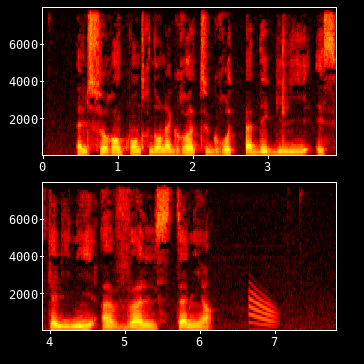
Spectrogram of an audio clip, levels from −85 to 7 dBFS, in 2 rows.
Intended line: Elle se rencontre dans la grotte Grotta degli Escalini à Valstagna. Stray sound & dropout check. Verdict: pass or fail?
fail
